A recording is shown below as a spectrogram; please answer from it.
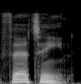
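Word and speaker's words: thirteen: on to 13 30 13 has two syllables 13 we stress the second syllable it sounds like 13 let's practice saying This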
